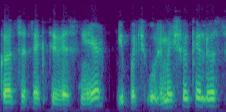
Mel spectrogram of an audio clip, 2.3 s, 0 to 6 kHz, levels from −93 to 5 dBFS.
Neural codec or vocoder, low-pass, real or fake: codec, 16 kHz, 4.8 kbps, FACodec; 5.4 kHz; fake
